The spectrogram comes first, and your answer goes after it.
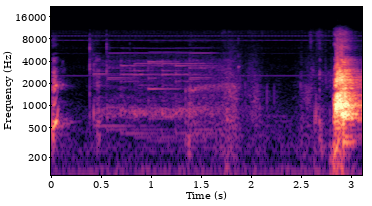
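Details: Single sharp bark from Bella the Boston Terrier, upset at the business end of a Sailor Moon crescent moon wand, following a short burst of electronic toy music and chimes.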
